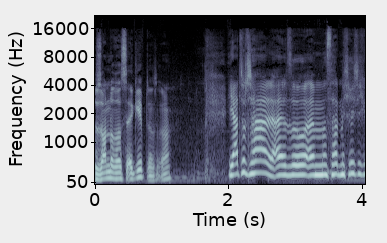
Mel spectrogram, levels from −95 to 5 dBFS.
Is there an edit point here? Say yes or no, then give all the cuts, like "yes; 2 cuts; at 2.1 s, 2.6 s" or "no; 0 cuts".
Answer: no; 0 cuts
